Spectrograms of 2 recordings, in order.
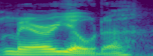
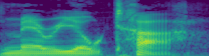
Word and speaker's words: Mariota: And I remember Kirk Herbstreit talking about his mom actually calling them and saying, "Please pronounce my son's name right." And it is not Mariota, it is Mariota.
